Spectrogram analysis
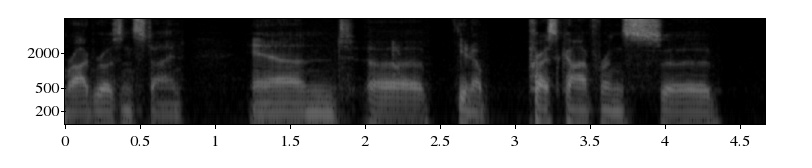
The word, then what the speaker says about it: Rosenstein: Yeah, Rod Rosenstein held or Stein, excuse me. They pronounce it Steen over at Fox News to try to, you know, emphasize his being Jewish.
